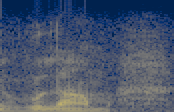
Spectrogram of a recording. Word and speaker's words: ghulam: this such as the ghulam the gulaam you can call it gulam if the is not is getting tricky for you it's it's actually ghulam but you can call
